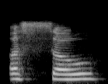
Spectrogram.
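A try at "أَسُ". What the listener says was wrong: So not aso, so that would make it a lean letter. This is just asu.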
